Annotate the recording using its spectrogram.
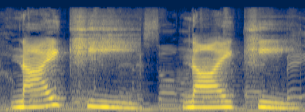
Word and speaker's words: Nike: 但是它的英文呢，它那个 K E 它不读作科，它读作 Nike Nike。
